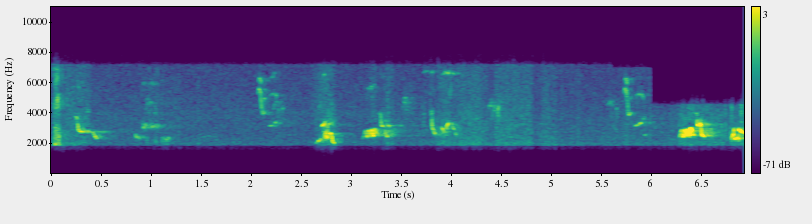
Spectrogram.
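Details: Male American Robin gives its primary song early in the morning: a rich, rolling caroling of short whistled cheerily cheer-up phrases, broken by brief pauses at an uneven pace. Faint background hiss.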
